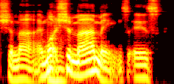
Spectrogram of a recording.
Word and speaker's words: Shema: It's spelled S-A-M-A, but pronounced Shema.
